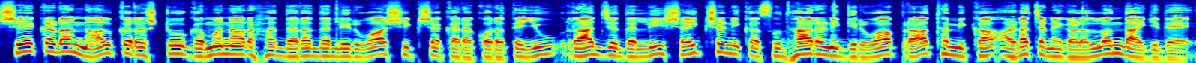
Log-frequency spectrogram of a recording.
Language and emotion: Kannada, neutral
